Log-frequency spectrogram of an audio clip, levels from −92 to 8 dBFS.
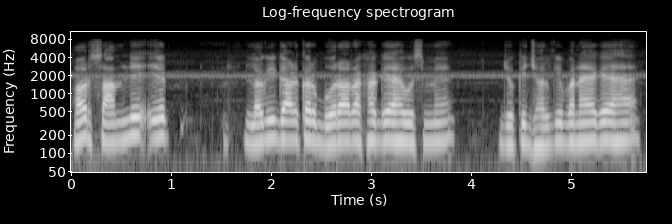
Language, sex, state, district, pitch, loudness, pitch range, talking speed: Hindi, male, Jharkhand, Palamu, 165 Hz, -14 LUFS, 160-180 Hz, 175 wpm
